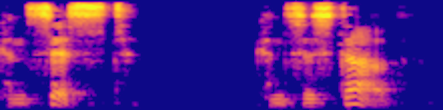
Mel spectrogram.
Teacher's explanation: consist has two syllables, stresses on the second.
